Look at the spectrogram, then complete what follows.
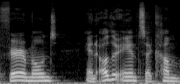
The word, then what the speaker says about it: pheromones: here this tells you how to pronounce it fair uh moans pheromones right so these are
